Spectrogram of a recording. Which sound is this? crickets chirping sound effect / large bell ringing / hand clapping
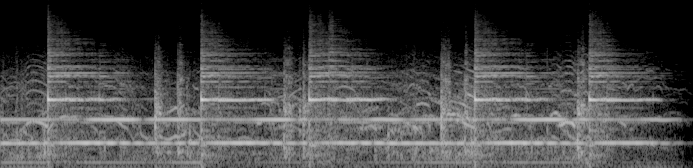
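large bell ringing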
